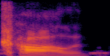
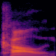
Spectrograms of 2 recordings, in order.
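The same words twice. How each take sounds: First: The O vowel is drawn out and emphasized. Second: The O vowel is short and plain. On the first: "You like accentuate the O. You're like Colin" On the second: "You don't just say Colin"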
